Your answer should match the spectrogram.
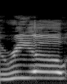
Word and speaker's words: Rio: And if you say it like the Portuguese, R's are H's. So I'm going to tell you how you say Rio in Brazil. It's Rio.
